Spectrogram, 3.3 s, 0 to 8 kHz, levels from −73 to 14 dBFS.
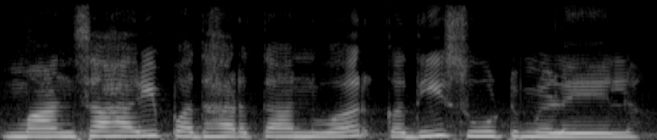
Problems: background sounds at intervals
